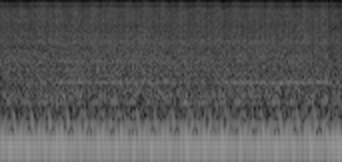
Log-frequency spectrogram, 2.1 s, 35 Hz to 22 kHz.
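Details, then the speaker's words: Audi C5 RS6 V8, first cold start the morning after cam belt and cam chain tensioner replacement with cheap Chinese tensioners: deep, even burble at steady cold idle with no chain rattle, ticking or rubbing; healthy, normal cold idle. "So we've got no rattles, no noise, no rubbing. Everything is good."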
